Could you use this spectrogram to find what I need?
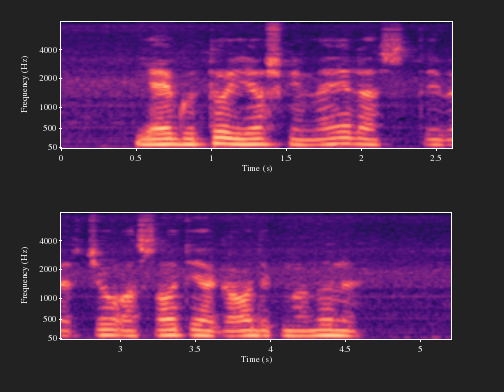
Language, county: Lithuanian, Šiauliai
